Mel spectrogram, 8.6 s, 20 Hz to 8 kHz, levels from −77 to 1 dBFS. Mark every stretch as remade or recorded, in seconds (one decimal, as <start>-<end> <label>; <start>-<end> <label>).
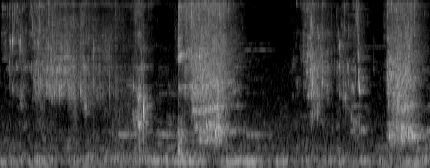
0.0-1.1 recorded; 1.1-3.9 remade; 3.9-8.6 recorded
